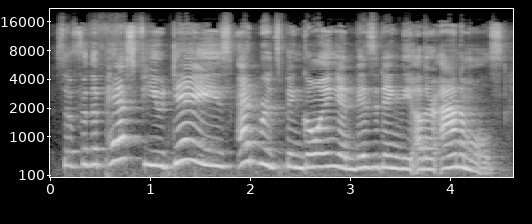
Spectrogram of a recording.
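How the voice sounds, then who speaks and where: A woman with a high-pitched voice talks to young children as their teacher. She explains simply and keeps asking them questions about the story. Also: normal speed, fairly bright tone.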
